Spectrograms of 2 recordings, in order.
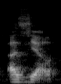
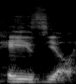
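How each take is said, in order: First: The name starts with no H sound. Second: The name starts with an H sound. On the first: The speaker calls it right. "The H is silent" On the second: The speaker calls it wrong. "with an American accent, it's just it just becomes Haziel"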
